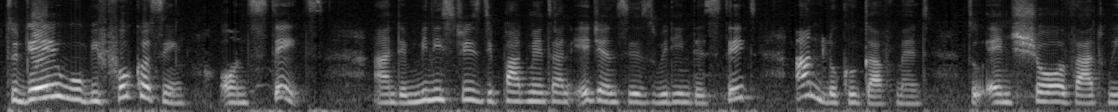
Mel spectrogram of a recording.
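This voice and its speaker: Measured woman hosting a talk show. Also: fairly low pitch, a little mellow, a little hiss or hum. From Nigeria. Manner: measured, formal introductions.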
